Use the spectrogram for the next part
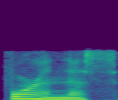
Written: foreignness

